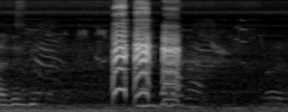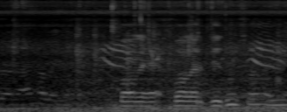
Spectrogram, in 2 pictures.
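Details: Baby parrot during taming, giving three loud, harsh, raspy squawks in quick succession, followed by softer, shorter nasal calls repeated at intervals, over a low background hum.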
